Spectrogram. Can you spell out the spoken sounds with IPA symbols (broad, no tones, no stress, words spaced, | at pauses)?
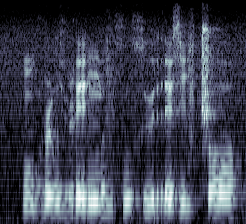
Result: mɔ̤ɭle̤ɭ ɾeŋ͡mɵvxu xʉreziv ʈ͡ʂɔ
